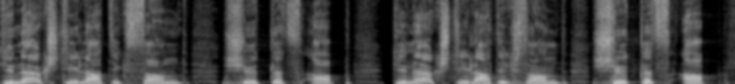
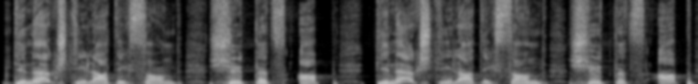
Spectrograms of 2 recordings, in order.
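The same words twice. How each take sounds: The two takes are said the same way.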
